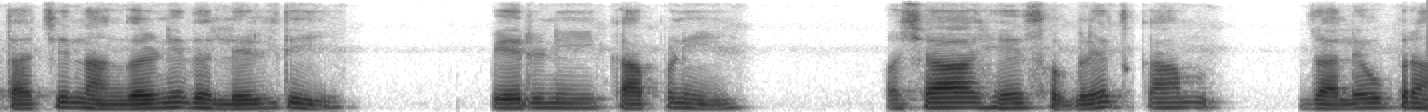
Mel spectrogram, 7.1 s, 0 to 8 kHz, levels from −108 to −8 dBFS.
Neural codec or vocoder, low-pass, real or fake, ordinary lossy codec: none; 7.2 kHz; real; Opus, 32 kbps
